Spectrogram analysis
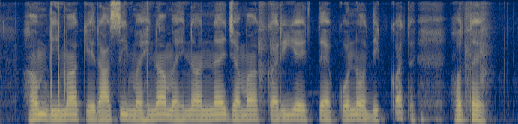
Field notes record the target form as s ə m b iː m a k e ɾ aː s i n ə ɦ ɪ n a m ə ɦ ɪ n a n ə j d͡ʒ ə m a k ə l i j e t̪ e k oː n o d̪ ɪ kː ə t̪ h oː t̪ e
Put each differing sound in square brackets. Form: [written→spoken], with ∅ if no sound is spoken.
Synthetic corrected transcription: [s→h] ə m b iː m a k e ɾ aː s i [n→m] ə ɦ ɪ n a m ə ɦ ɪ n a n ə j d͡ʒ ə m a k ə [l→ɾ] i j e t̪ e k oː n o d̪ ɪ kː ə t̪ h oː t̪ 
